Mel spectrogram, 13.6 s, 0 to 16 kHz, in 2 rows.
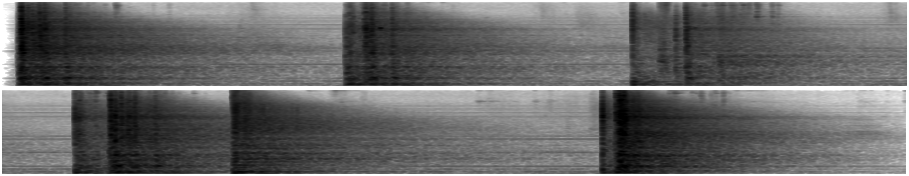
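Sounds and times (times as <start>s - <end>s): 
basketball shooting baskets in a gym: 0.0s - 13.5s.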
